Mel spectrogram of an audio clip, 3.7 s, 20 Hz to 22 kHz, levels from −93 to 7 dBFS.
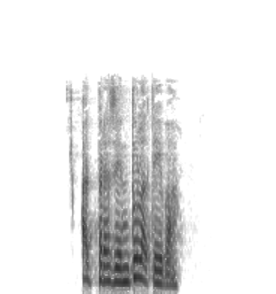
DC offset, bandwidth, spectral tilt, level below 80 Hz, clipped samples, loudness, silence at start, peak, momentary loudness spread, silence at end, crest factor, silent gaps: under 0.1%; 7.6 kHz; -7 dB/octave; -62 dBFS; under 0.1%; -18 LUFS; 1.1 s; -4 dBFS; 9 LU; 1.3 s; 18 dB; none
